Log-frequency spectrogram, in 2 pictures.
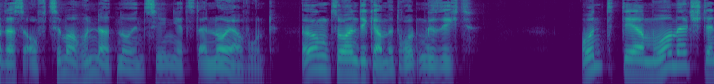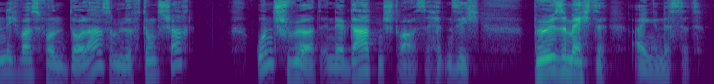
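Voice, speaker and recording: A man giving expressive, scripted literary narration in a radio drama. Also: mid-range voice, measured pace, no room sound, clean studio sound.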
